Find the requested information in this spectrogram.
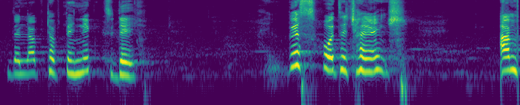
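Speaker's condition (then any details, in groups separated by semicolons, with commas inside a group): Cerebral palsy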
